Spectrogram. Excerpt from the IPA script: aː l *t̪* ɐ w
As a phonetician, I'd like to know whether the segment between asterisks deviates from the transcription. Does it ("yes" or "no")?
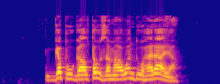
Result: no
